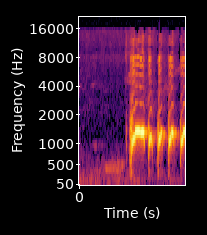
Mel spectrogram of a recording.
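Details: Brief burst from a local zebra dove singing actively: five short, rounded cooing notes delivered in fast succession at a steady mid pitch, preceded by a faint low murmur.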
